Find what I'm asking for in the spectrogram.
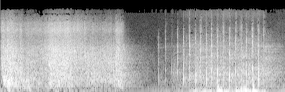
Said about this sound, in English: That night we camped near the great Zambezi Falls.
